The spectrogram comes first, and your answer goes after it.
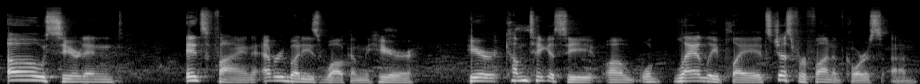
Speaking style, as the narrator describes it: The woman just kind of laughs and says

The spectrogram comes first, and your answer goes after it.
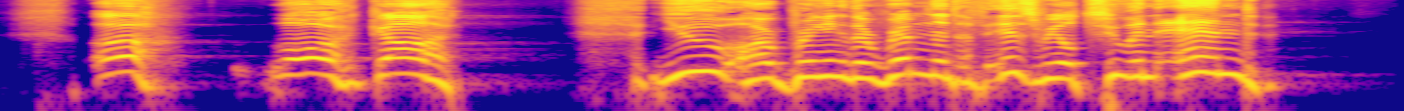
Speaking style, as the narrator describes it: cried out loudly

